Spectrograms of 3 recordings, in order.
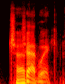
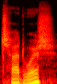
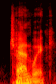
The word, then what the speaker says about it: Chadwick: pronounce that chat wick chadwick not chat wish like sandwich but nope chadwick chad wish no chadwick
